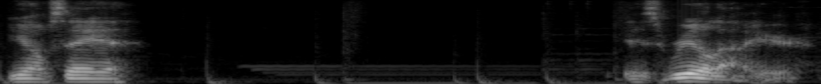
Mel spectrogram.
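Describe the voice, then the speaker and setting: A man's voice: lowish voice, fairly even intonation, slow pace, a little mellow, faint music behind. A man hosting a casual streamed talk, blunt and preachy, in heated street slang. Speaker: host.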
